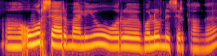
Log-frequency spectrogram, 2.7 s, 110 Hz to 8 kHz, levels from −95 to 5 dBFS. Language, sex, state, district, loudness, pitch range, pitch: Tamil, female, Tamil Nadu, Nilgiris, -13 LUFS, 225-255 Hz, 235 Hz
